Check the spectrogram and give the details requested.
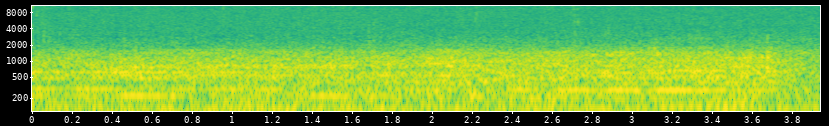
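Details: Continuous low rumbling like a passing vehicle or aircraft outdoors, with no quacking or other animal sounds.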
